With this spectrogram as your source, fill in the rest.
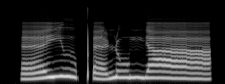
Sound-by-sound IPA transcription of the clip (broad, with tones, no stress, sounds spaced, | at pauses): ɛː˩˥ j ɯ˥˨ pʼ ɛ˨˩˦ ɳ u˦˥ mʲ aː˥˨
